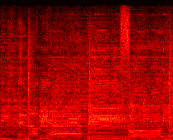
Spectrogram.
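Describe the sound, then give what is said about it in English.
A full rock band plays with steady drum hits, and a bright trumpet line sits in the background of the mix, with no voices. “but like later on in this song there's definitely like horns i don't know how well you can hear it but there's like a trumpet in the background right now”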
